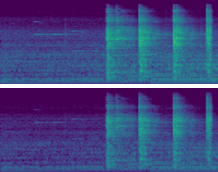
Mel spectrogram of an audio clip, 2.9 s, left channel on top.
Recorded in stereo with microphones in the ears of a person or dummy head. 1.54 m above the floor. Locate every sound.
0.0 s a helicopter: 20° left (ahead or behind); by 2.9 s 15° left (ahead or behind)
1.4 s hammering: 10° left (ahead or behind)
